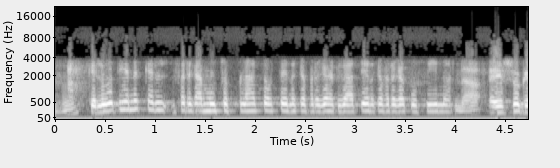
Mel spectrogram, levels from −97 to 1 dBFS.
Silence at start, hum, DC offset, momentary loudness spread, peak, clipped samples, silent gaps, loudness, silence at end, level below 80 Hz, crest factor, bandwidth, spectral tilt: 0 s; none; 3%; 5 LU; 0 dBFS; under 0.1%; none; -11 LUFS; 0 s; -50 dBFS; 12 dB; 10.5 kHz; -5 dB/octave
